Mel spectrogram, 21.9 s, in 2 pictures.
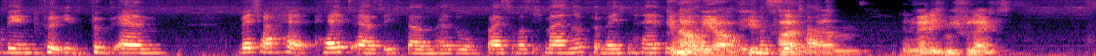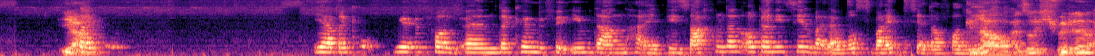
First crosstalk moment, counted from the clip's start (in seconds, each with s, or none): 6.7 s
